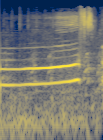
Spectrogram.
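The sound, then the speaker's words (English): A person's voice imitates a howling dog with one long, steady howl that slowly rises in pitch for about a second, then breaks off into a short breathy sound. “And we throw some dogs after you. Tumbling in space. They're just like...”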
